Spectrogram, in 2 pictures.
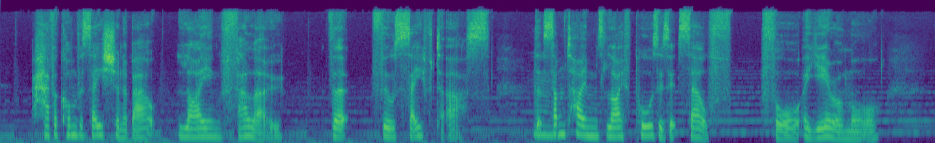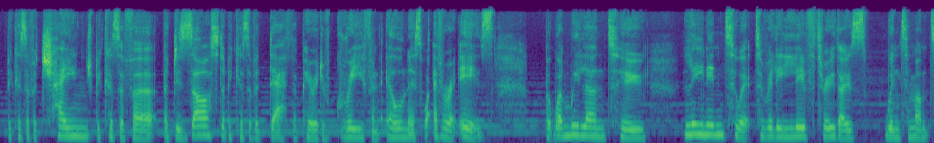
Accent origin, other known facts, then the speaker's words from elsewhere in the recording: Whitstable, South East England, United Kingdom; I'm in my hometown of Whitstable, which is the very far southeast of England. So I'm about, 200 metres from the sea right now.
